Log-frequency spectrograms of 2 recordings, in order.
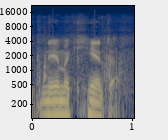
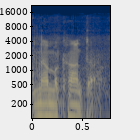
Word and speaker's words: Nahmakanta: Maybe a quarter mile back or so, I met a gentleman who's local to the area, and it is Nahmakanta. It is not Nahmakanta.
